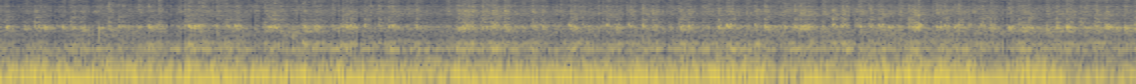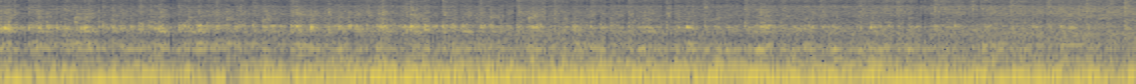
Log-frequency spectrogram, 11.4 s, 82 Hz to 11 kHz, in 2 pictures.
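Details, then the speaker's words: Pontiac Trans Am V8 idling after a test drive: a deep, lumpy rumble with a fast puffing tick from an exhaust leak at one passenger-side header. The owner plans to seal it with JB Weld exhaust sealer. "can still hear that exhaust leak on the one header on the passenger side here."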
